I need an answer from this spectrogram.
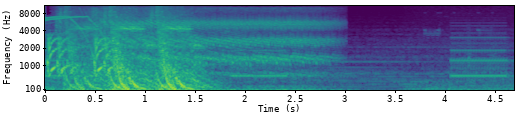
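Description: Spaceship weapons fire in a space battle as a loud burst of overlapping energy blasts and whooshes. The barrage fades into a sustained electronic hum with a brief high tone near the end.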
